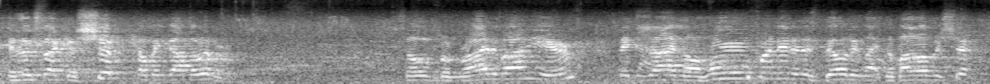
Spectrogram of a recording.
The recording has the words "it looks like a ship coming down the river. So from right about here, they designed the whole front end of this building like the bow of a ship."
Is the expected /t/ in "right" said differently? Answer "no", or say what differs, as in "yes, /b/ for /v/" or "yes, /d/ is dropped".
no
